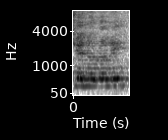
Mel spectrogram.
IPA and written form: ˈʤenərəli (generally)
